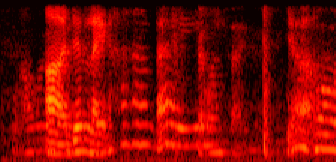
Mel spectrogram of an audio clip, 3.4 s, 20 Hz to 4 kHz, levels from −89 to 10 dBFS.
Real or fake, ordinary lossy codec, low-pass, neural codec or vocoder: fake; none; 3.6 kHz; vocoder, 44.1 kHz, 128 mel bands every 256 samples, BigVGAN v2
